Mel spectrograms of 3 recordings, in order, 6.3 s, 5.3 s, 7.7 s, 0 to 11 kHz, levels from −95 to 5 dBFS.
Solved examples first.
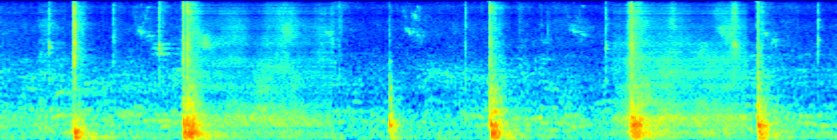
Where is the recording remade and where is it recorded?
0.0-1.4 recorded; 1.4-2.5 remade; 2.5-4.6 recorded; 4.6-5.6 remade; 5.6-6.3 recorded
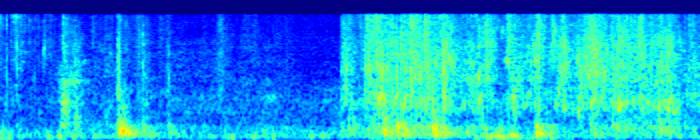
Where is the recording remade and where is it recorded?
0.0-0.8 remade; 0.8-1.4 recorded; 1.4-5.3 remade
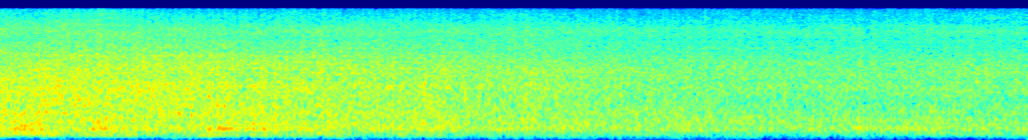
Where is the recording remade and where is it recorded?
0.0-0.4 recorded; 0.4-3.5 remade; 3.5-5.1 recorded; 5.1-5.8 remade; 5.8-7.7 recorded

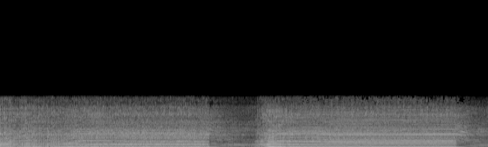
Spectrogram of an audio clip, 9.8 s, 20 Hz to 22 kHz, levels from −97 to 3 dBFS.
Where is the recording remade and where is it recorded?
0.0-6.0 remade; 6.0-9.4 recorded; 9.4-9.8 remade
